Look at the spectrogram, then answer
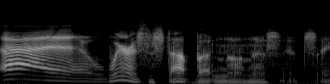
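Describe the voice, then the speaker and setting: The speaker uses a put-on character voice. The pitch sits in the middle. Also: fairly slow pace. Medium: video game. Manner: theatrically menacing.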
